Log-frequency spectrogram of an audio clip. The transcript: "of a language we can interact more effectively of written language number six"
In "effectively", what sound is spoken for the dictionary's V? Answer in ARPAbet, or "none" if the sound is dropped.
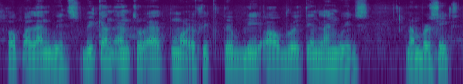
B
